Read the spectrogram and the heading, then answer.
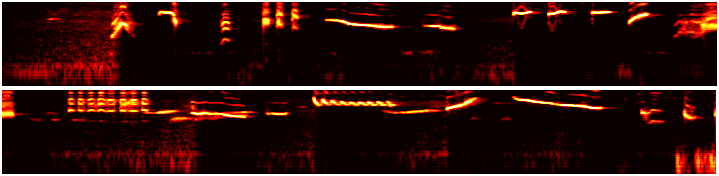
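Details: Energetic Javan pied starling song used as a training model for other songbirds, a dense medley of sharp whistles, slurred downward notes, harsh buzzy bursts and squeaks with faint low background hum.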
